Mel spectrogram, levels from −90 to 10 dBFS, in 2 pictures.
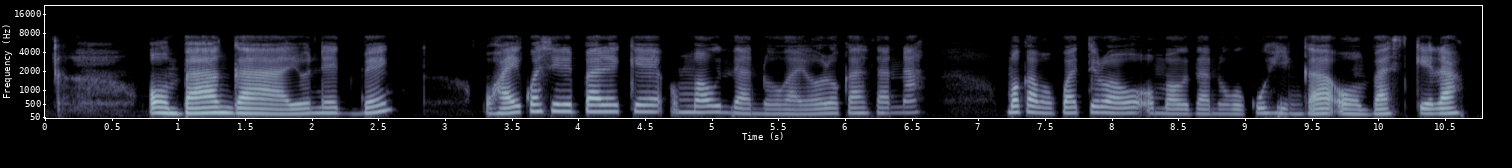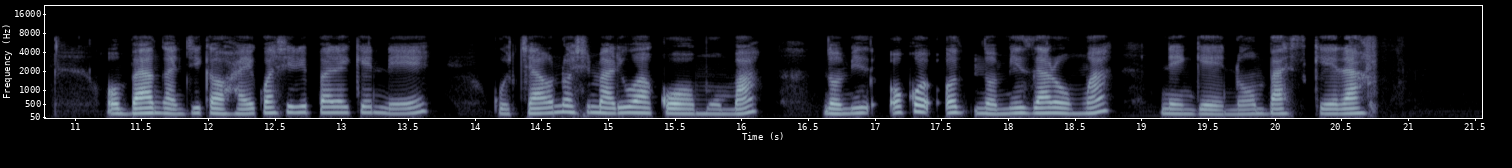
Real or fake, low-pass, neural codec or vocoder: real; 7.2 kHz; none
